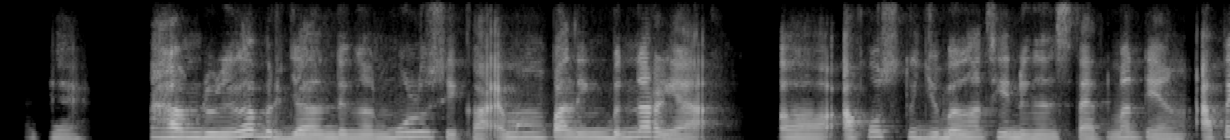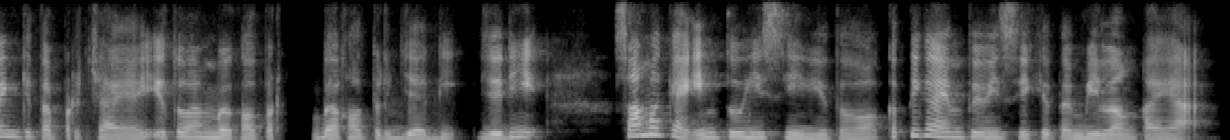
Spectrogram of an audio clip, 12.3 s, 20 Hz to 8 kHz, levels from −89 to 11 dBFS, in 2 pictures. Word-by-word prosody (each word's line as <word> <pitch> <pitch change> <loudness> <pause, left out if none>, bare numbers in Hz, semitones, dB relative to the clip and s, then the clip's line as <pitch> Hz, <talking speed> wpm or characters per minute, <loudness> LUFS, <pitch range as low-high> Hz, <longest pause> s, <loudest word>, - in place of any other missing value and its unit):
Oke. 205 -2 -11 0.3
Alhamdulillah 250 +3 +4
berjalan 210 -4 +1
dengan 205 0 -1
mulus 255 +2 -1
sih, - - -6
Kak 190 -1 +1
emang 230 0 -2
paling 225 0 +2
benar 250 +4 +4
ya. 200 -1 +1 0.4
Eee, 205 -1 0
aku 220 +6 +2
setuju 235 -6 -4
banget 220 +2 +1
sih - - 0
dengan 205 -1 -1
statement 205 +3 -2
yang, 195 -2 -2
"Apa 220 +5 +1
yang - - -2
kita 215 -3 -2
percayai, 210 -1 -2
itu 240 - +1
yang 230 -1 0
bakal 205 0 +1 0.3
bakal 215 -1 0
terjadi." 205 -2 -3
Jadi, 230 +5 +1 0.4
sama 335 +5 +4
kayak 235 -7 +6
intuisi 225 -3 0
gitu, 190 0 -5 0.2
ketika 335 +3 -1
intuisi 230 -4 0
kita 210 -1 -3
bilang 195 -1 +1
kayak 190 -2 -1
215 Hz, 185 wpm, -23 LUFS, 205-235 Hz, 0.4 s, kayak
